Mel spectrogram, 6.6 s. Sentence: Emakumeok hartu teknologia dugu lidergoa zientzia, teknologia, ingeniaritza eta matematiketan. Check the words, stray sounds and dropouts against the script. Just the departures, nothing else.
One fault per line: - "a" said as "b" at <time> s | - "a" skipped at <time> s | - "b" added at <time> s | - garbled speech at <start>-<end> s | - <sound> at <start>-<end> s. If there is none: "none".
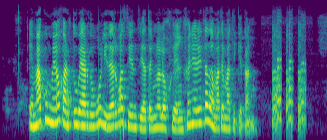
- "teknologia" said as "behar" at 1.6 s
- laugh at 5.4-6.1 s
